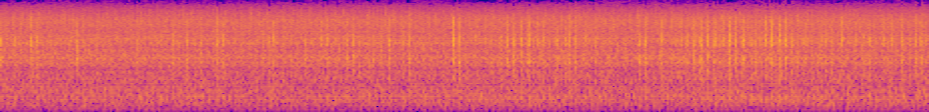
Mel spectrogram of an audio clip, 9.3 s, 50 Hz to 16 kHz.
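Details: 1999 Toyota Sienna at start-up idle with a light uneven tapping about three times a second, like something hitting the valve cover; began after six NGK iridium plugs and oil change, also heard around 2300 rpm driving; cause unknown.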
